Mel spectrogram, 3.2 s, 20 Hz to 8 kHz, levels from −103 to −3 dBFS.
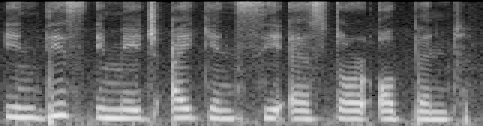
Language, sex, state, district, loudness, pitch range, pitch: English, female, Nagaland, Kohima, -16 LUFS, 190-220 Hz, 205 Hz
